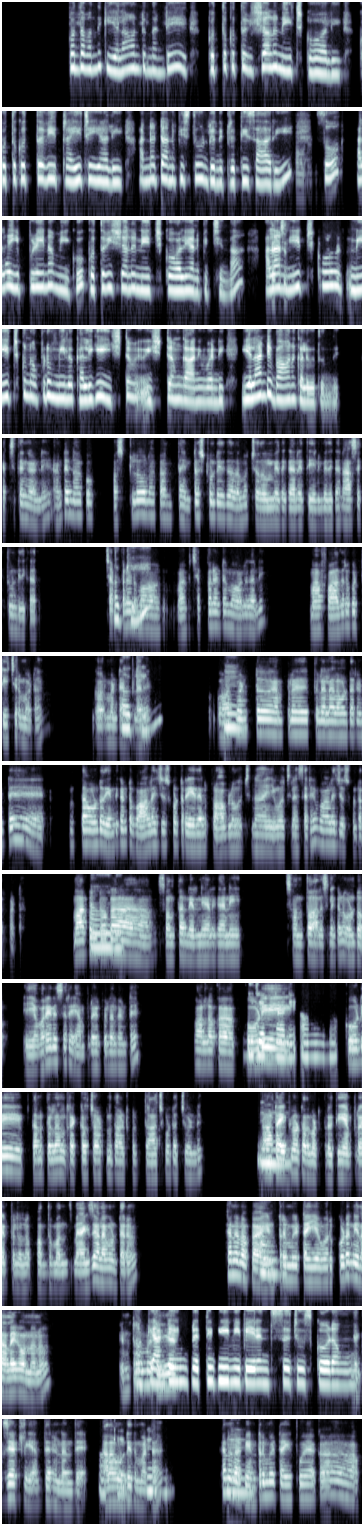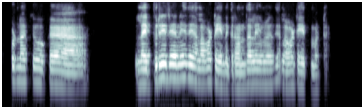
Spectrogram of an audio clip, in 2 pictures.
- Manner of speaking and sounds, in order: in English: "ట్రై"; in English: "సో"; in English: "ఫస్ట్‌లో"; in English: "ఇంట్రెస్ట్"; in English: "ఫాదర్"; in English: "గవర్నమెంట్ ఎంప్లాయీ"; in English: "ఎంప్లాయీ"; in English: "ప్రాబ్లమ్"; in English: "ఎంప్లాయీ"; in English: "టైప్‌లో"; in English: "ఎంప్లాయీ"; in English: "మాక్సిమమ్"; in English: "పేరెంట్స్"; in English: "ఎక్సాట్లీ"
- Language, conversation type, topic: Telugu, podcast, కొత్త విషయాలను నేర్చుకోవడం మీకు ఎందుకు ఇష్టం?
